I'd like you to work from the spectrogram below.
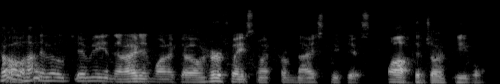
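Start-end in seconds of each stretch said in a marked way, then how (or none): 0.0-1.1 acted sweet, friendly, pitched-up voice. Retelling how a lady greeted him as a kid: imitating someone being nice. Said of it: "She started out nice".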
